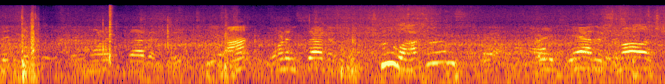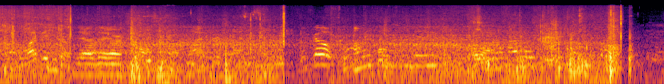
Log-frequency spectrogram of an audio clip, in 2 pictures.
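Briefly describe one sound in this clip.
Young men shout and talk loudly nearby.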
